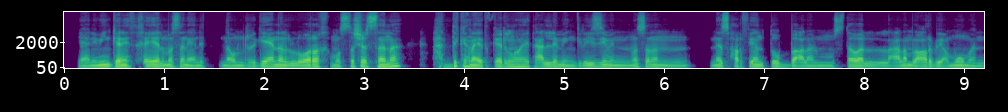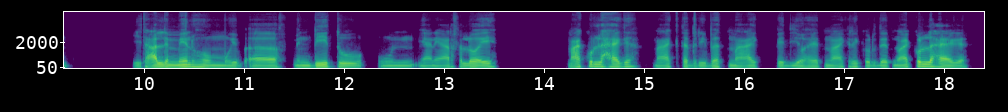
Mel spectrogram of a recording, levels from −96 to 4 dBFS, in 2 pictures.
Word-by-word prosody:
يعني 90 Hz, +2 st, -1 dB
مين 120 Hz, +3 st, +4 dB
كان 120 Hz, 0 st, +6 dB
يتخيّل 110 Hz, +1 st, +3 dB
مثلًا 115 Hz, -1 st, 0 dB
يعني 95 Hz, -1 st, -3 dB
لو 95 Hz, 0 st, -2 dB
رجعنا 105 Hz, +5 st, +1 dB
لورا 110 Hz, +2 st, +5 dB
15 115 Hz, +3 st, -1 dB
سنة، 130 Hz, +6 st, +4 dB, 0.3 s
حد 115 Hz, -, -2 dB
كان 125 Hz, -2 st, +1 dB
هيتخيّل 110 Hz, +3 st, +2 dB
إن 120 Hz, -, +1 dB
هو -, -, +2 dB
هيتعلّم 115 Hz, 0 st, +1 dB
إنجليزي 105 Hz, +5 st, -1 dB
من 100 Hz, -3 st, -1 dB
مثلًا 105 Hz, -6 st, -3 dB, 0.2 s
ناس 110 Hz, +1 st, 0 dB
حرفيًا 115 Hz, +1 st, -1 dB
Top 115 Hz, -2 st, -2 dB
على 100 Hz, -1 st, +2 dB
المستوى 95 Hz, +3 st, 0 dB
العالم 95 Hz, +1 st, -2 dB
العربي 100 Hz, +1 st, +1 dB
عمومًا، 95 Hz, -4 st, -2 dB, 0.7 s
يتعلم 110 Hz, +5 st, +4 dB
منهم 110 Hz, -4 st, +2 dB
ويبقى 95 Hz, 0 st, -1 dB
ف -, -, -19 dB
من 100 Hz, 0 st, -2 dB
بيتُه 110 Hz, -1 st, +1 dB, 0.2 s
ومن 90 Hz, -2 st, -6 dB
يعني 90 Hz, 0 st, -7 dB
عارفة 100 Hz, +3 st, -5 dB
اللي 110 Hz, +1 st, +2 dB
هو -, -, +5 dB
إيه، 110 Hz, +2 st, +2 dB, 0.7 s
معاك 120 Hz, +3 st, +2 dB
كُلّ 135 Hz, -1 st, +2 dB
حاجة، 125 Hz, +2 st, 0 dB
معاك 95 Hz, +3 st, -4 dB
تدريبات، 95 Hz, 0 st, -4 dB
معاك 100 Hz, +1 st, -3 dB
فيديوهات، 100 Hz, +1 st, -4 dB
معاك 100 Hz, +3 st, -4 dB
ريكوردات 105 Hz, -3 st, -4 dB
معاك 110 Hz, +2 st, -1 dB
كُلّ 140 Hz, 0 st, +5 dB
حاجة، 100 Hz, -6 st, +1 dB
105 Hz, 170 wpm, -24 LUFS, 95-115 Hz, 0.7 s, كان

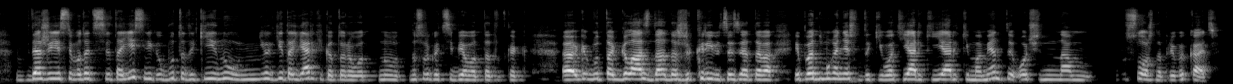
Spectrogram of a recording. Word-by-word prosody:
даже 255 Hz, +6 st, +3 dB
если 265 Hz, 0 st, +1 dB
вот 235 Hz, +1 st, -3 dB
эти 260 Hz, -1 st, 0 dB
цвета 245 Hz, -2 st, -3 dB
есть, 320 Hz, +8 st, 0 dB
они, 260 Hz, -1 st, -2 dB
как 235 Hz, -1 st, -7 dB
будто 260 Hz, +2 st, -6 dB
такие, 245 Hz, +4 st, -2 dB
ну, 255 Hz, -2 st, -1 dB
не 230 Hz, +3 st, -3 dB
какие-то 255 Hz, 0 st, -2 dB
яркие, 260 Hz, +1 st, 0 dB
которые 210 Hz, -1 st, -3 dB
вот, 200 Hz, +1 st, -7 dB
ну 220 Hz, 0 st, -4 dB
вот, 205 Hz, 0 st, -10 dB
насколько 230 Hz, +1 st, -5 dB
тебе 225 Hz, -1 st, -2 dB
вот 205 Hz, -1 st, -4 dB
этот, 195 Hz, -1 st, -8 dB
как, 200 Hz, -1 st, -6 dB, 0.4 s
э, 215 Hz, 0 st, +10 dB
как 250 Hz, +1 st, -3 dB
будто 245 Hz, 0 st, +1 dB
глаз, 245 Hz, +1 st, +6 dB
да, 230 Hz, +1 st, +3 dB
даже 230 Hz, 0 st, -1 dB
кривится 240 Hz, -3 st, -1 dB
из-за 230 Hz, 0 st, +1 dB
этого. 215 Hz, -1 st, +2 dB
И 235 Hz, -, -1 dB
поэтому, 255 Hz, +2 st, +3 dB
конечно, 255 Hz, -4 st, 0 dB
такие 220 Hz, -1 st, -7 dB
вот 220 Hz, +1 st, -1 dB
яркие 230 Hz, -1 st, +2 dB
яркие 225 Hz, -1 st, +2 dB
моменты 245 Hz, +5 st, -1 dB
очень 225 Hz, -1 st, -4 dB
нам, 215 Hz, -1 st, -2 dB
ну, 185 Hz, -1 st, -15 dB, 0.3 s
сложно 230 Hz, -4 st, -3 dB
привыкать. 205 Hz, +4 st, -2 dB
230 Hz, 220 wpm, -20 LUFS, 215-250 Hz, 0.4 s, э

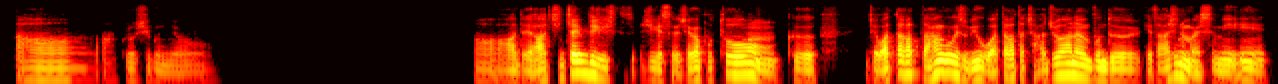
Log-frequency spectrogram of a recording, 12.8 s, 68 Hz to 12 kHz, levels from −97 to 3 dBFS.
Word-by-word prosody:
아. 90 Hz, 0 st, -9 dB, 0.2 s
아 80 Hz, -, -25 dB
그러시군요. 75 Hz, -3 st, -18 dB, 2.7 s
아 80 Hz, -2 st, -10 dB
아. -, -, -5 dB
네. 80 Hz, 0 st, -5 dB
아. 80 Hz, +4 st, +1 dB
진짜 110 Hz, +6 st, +4 dB
힘드시 130 Hz, -8 st, +3 dB, 0.3 s
시겠어요. 90 Hz, -1 st, -8 dB
제가 95 Hz, -, +1 dB
보통 100 Hz, -, +2 dB
그 85 Hz, -3 st, -4 dB, 0.5 s
이제 -, -, -10 dB
왔다 90 Hz, +12 st, +3 dB
갔다 135 Hz, 0 st, +1 dB
한국에서 135 Hz, -7 st, +5 dB
미국 95 Hz, +3 st, +2 dB
왔다 110 Hz, -, +1 dB
갔다 110 Hz, -2 st, -1 dB
자주 120 Hz, +5 st, -2 dB
하는 120 Hz, -4 st, +4 dB
분들께서 90 Hz, -2 st, -2 dB
하시는 110 Hz, +5 st, 0 dB
말씀이 80 Hz, +3 st, -3 dB
90 Hz, 260 characters per minute, -25 LUFS, 80-110 Hz, 2.7 s, 한국에서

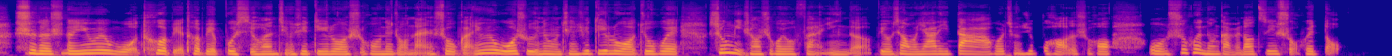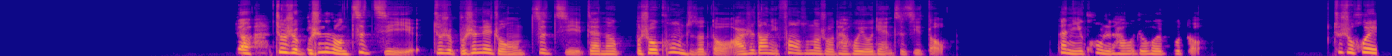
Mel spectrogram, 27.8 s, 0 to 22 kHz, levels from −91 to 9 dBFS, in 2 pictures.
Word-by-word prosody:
是 230 Hz, -3 st, +4 dB
的， 190 Hz, -2 st, +6 dB
是 215 Hz, +4 st, -4 dB
的， 195 Hz, -, +4 dB
因 205 Hz, +3 st, +4 dB
为 225 Hz, 0 st, +4 dB
我 175 Hz, -6 st, +1 dB
特 210 Hz, -2 st, +4 dB
别 -, -, -2 dB
特 185 Hz, -, +1 dB
别 175 Hz, -, +1 dB
不 190 Hz, -, +1 dB
喜 170 Hz, -1 st, -2 dB
欢 175 Hz, +1 st, +2 dB
情 175 Hz, -1 st, -3 dB
绪 180 Hz, +1 st, +1 dB
低 175 Hz, 0 st, 0 dB
落 175 Hz, -1 st, +2 dB
时 175 Hz, -, -5 dB
候 175 Hz, -1 st, -2 dB
那 175 Hz, 0 st, +1 dB
种 180 Hz, -, -4 dB
难 190 Hz, -, -2 dB
受 175 Hz, 0 st, -1 dB
感， -, -, -2 dB
因 210 Hz, +3 st, +2 dB
为 235 Hz, -, +4 dB
我 195 Hz, -4 st, +6 dB
属 180 Hz, -2 st, +1 dB
于 -, -, 0 dB
那 185 Hz, -, +1 dB
种 175 Hz, -2 st, 0 dB
情 175 Hz, +1 st, -2 dB
绪 195 Hz, +2 st, +1 dB
低 200 Hz, +2 st, +2 dB
落， 185 Hz, -4 st, +4 dB
就 185 Hz, -1 st, +1 dB
会 180 Hz, -1 st, +1 dB, 0.3 s
生 260 Hz, 0 st, +3 dB
理 225 Hz, -, +1 dB
上 175 Hz, -2 st, 0 dB
是 175 Hz, -, -5 dB
会 180 Hz, -1 st, +1 dB
有 175 Hz, 0 st, +1 dB
反 175 Hz, +4 st, -5 dB
应 165 Hz, -7 st, -4 dB
的。 -, -, -5 dB
比 180 Hz, -, -1 dB
如 170 Hz, -, 0 dB
像 185 Hz, 0 st, +1 dB
我 170 Hz, -, -2 dB
压 175 Hz, +1 st, +1 dB
力 180 Hz, 0 st, -1 dB
大， 175 Hz, -3 st, +2 dB
或 180 Hz, +1 st, -2 dB
者 -, -, -10 dB
情 195 Hz, -1 st, -5 dB
绪 190 Hz, +1 st, -2 dB
不 195 Hz, +1 st, -9 dB
好 170 Hz, -3 st, -1 dB
的 -, -, -4 dB
时 190 Hz, -, -13 dB
候， 175 Hz, -3 st, +1 dB, 0.4 s
我 185 Hz, -4 st, 0 dB
是 250 Hz, +8 st, -4 dB
会 250 Hz, +1 st, 0 dB
能 180 Hz, -3 st, 0 dB
感 170 Hz, -3 st, -1 dB
觉 -, -, -8 dB
到 175 Hz, +1 st, +1 dB
自 170 Hz, -, -13 dB
己 190 Hz, -, +1 dB
手 185 Hz, -, -4 dB
会 180 Hz, -, -2 dB
抖。 175 Hz, -, -8 dB, 2.9 s
呃， 235 Hz, -2 st, +7 dB, 0.2 s
就 305 Hz, -3 st, +6 dB
是 260 Hz, -2 st, +7 dB
不 230 Hz, -, -3 dB
是 215 Hz, -, +4 dB
那 305 Hz, -, +4 dB
种 200 Hz, -7 st, +5 dB
自 290 Hz, +10 st, 0 dB
己 230 Hz, -, -5 dB, 0.2 s
就 245 Hz, -, -2 dB
是 235 Hz, -, +2 dB
不 200 Hz, -, -2 dB
是 245 Hz, +5 st, +2 dB
那 260 Hz, -1 st, +3 dB
种 165 Hz, -, -2 dB
自 250 Hz, -, -4 dB
己 195 Hz, -, -8 dB
在 195 Hz, -1 st, 0 dB
那 185 Hz, 0 st, -1 dB, 0.2 s
不 205 Hz, -, -2 dB
受 240 Hz, +4 st, +6 dB
控 260 Hz, +1 st, -1 dB
制 180 Hz, -4 st, -7 dB
地 165 Hz, -, -3 dB
抖， -, -, -4 dB
而 175 Hz, -, +1 dB
是 220 Hz, +3 st, -3 dB
当 240 Hz, +1 st, +2 dB
你 215 Hz, -, -5 dB
放 235 Hz, +3 st, -2 dB
松 210 Hz, 0 st, -6 dB
的 205 Hz, -, -2 dB
时 185 Hz, -, -6 dB
候， 165 Hz, -, -5 dB
它 190 Hz, 0 st, -4 dB
会 185 Hz, 0 st, -2 dB
有 170 Hz, 0 st, -2 dB
点 175 Hz, -2 st, -7 dB
自 170 Hz, -, -10 dB
己 -, -, -10 dB
抖。 -, -, -6 dB, 1.1 s
但 265 Hz, -5 st, +2 dB
你 195 Hz, -, 0 dB
一 -, -, -1 dB
控 245 Hz, +6 st, -4 dB
制 185 Hz, -, -1 dB
它， 190 Hz, 0 st, -3 dB
我 195 Hz, -, -4 dB
就 185 Hz, -1 st, -3 dB
会 185 Hz, -2 st, 0 dB
不 190 Hz, +2 st, -8 dB
抖。 -, -, -10 dB, 1.3 s
就 295 Hz, -, -3 dB
是 285 Hz, -, +1 dB
会 260 Hz, -1 st, +5 dB
185 Hz, 280 characters per minute, -21 LUFS, 175-215 Hz, 2.9 s, 呃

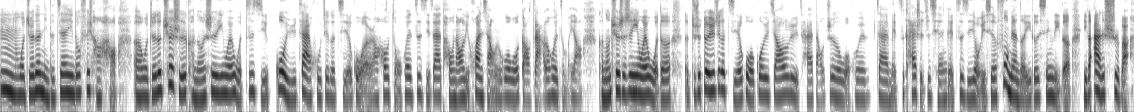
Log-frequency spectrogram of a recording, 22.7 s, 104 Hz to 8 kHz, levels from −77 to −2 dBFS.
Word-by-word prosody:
嗯， 230 Hz, -5 st, +4 dB
我 205 Hz, 0 st, +2 dB
觉 210 Hz, +2 st, +2 dB
得 235 Hz, +1 st, +7 dB
你 210 Hz, -5 st, +4 dB
的 185 Hz, 0 st, -5 dB
建 225 Hz, +3 st, +3 dB
议 220 Hz, -, +5 dB
都 215 Hz, +1 st, +1 dB
非 245 Hz, +2 st, -2 dB
常 205 Hz, -6 st, -3 dB
好。 180 Hz, -, -5 dB, 0.3 s
呃， 190 Hz, -1 st, -1 dB
我 195 Hz, -, +1 dB
觉 205 Hz, +3 st, +1 dB
得 240 Hz, -, +8 dB
确 310 Hz, +5 st, +4 dB
实 215 Hz, -7 st, +2 dB
可 200 Hz, -, -6 dB
能 180 Hz, 0 st, -1 dB
是 215 Hz, +2 st, +3 dB
因 215 Hz, +1 st, +2 dB
为 205 Hz, 0 st, +3 dB
我 210 Hz, -6 st, +1 dB
自 230 Hz, 0 st, -4 dB
己 180 Hz, -5 st, -6 dB
过 250 Hz, -4 st, +6 dB
于 175 Hz, -2 st, -3 dB
在 185 Hz, 0 st, +3 dB
乎 185 Hz, +1 st, -8 dB
这 190 Hz, +2 st, -6 dB
个 180 Hz, -1 st, -6 dB
结 -, -, -7 dB
果， -, -, -4 dB
然 180 Hz, -, -7 dB
后 200 Hz, +3 st, -3 dB
总 190 Hz, -, -10 dB
会 200 Hz, -1 st, -4 dB
自 210 Hz, +3 st, -6 dB
己 195 Hz, -, -5 dB
在 195 Hz, -1 st, -1 dB
头 175 Hz, -2 st, -6 dB
脑 175 Hz, +2 st, -1 dB
里 180 Hz, -, -4 dB
幻 205 Hz, -3 st, +1 dB
想， 185 Hz, -, -5 dB
如 175 Hz, -, -10 dB
果 190 Hz, 0 st, -3 dB
我 180 Hz, +1 st, -2 dB
搞 175 Hz, -2 st, -4 dB
砸 155 Hz, -2 st, -2 dB
了 185 Hz, -, -5 dB
会 190 Hz, -2 st, -3 dB
怎 -, -, -11 dB
么 -, -, -20 dB
样。 -, -, -9 dB, 0.3 s
可 190 Hz, -, -4 dB
能 185 Hz, +2 st, +2 dB
确 235 Hz, +3 st, +6 dB
实 225 Hz, -1 st, +2 dB
是 220 Hz, +1 st, +3 dB
因 215 Hz, -1 st, +6 dB
为 200 Hz, 0 st, +6 dB
我 195 Hz, -4 st, +1 dB
的 180 Hz, +1 st, -1 dB, 0.4 s
就 205 Hz, -, -4 dB
是 215 Hz, +1 st, +2 dB
对 240 Hz, 0 st, +7 dB
于 240 Hz, -, +3 dB
这 260 Hz, -, -1 dB
个 245 Hz, -, +5 dB
结 175 Hz, -7 st, -4 dB
果 185 Hz, -4 st, +1 dB
过 205 Hz, +3 st, -1 dB
于 195 Hz, -, 0 dB
焦 195 Hz, +2 st, -1 dB
虑， 200 Hz, -2 st, -4 dB
才 170 Hz, 0 st, -7 dB
导 160 Hz, -1 st, -10 dB
致 200 Hz, +3 st, -7 dB
了 185 Hz, -2 st, -3 dB
我 175 Hz, -, -6 dB
会 180 Hz, 0 st, -10 dB
在 175 Hz, -3 st, -4 dB
每 170 Hz, -, -10 dB
次 -, -, -9 dB
开 210 Hz, +1 st, -2 dB
始 210 Hz, -, -6 dB
之 190 Hz, -, -10 dB
前， 170 Hz, -2 st, -6 dB
给 165 Hz, -, -6 dB
自 205 Hz, -, -4 dB
己 175 Hz, -2 st, -4 dB
有 180 Hz, -, -1 dB
一 -, -, -4 dB
些 190 Hz, 0 st, -2 dB
负 305 Hz, -, +2 dB
面 195 Hz, -8 st, +4 dB
的 -, -, -4 dB
一 175 Hz, -, -6 dB
个 185 Hz, +1 st, -3 dB
心 200 Hz, +2 st, 0 dB
理 190 Hz, -, -5 dB
的 -, -, -2 dB, 0.2 s
一 190 Hz, -, -1 dB
个 215 Hz, -, +5 dB
暗 230 Hz, -4 st, +7 dB
示 210 Hz, 0 st, 0 dB
吧。 -, -, +2 dB
195 Hz, 290 characters per minute, -24 LUFS, 180-215 Hz, 0.4 s, 得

